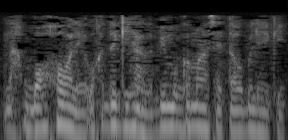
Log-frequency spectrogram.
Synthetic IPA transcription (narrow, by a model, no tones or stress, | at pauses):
naxbɔhɔlɛwə̰xdəɡijaləbimokɔmasɛtawbəleɡi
